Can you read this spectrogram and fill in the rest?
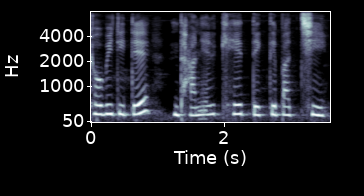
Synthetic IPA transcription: obit̪it̪e | dʱaneɾkʰet̪̚d̪ek̚t̪epatːɕʰi

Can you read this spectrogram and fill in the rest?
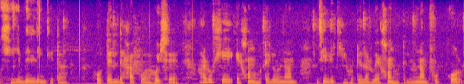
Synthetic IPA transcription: xejbildiŋkɛta | hotɛldɛxapʊwaɦojsɛ̰ | a̰ɹuxejɛkʰɔnɦotɛlɔɹnamzilikʰiɦotɛlaɹuɛ̰kʰɔnɦotɛlɔɹnamfʰut̚kɔ̰ɹ

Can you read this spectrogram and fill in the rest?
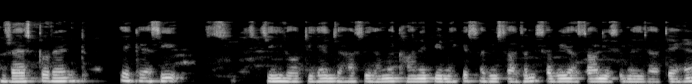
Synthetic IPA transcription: ɾɛːsʈoːɾɛ̃ɳʈ | eːkɛːsi | t͡ʃiːzɦoːt̪iɦɛd͡ʒɐɦãseɦɐmẽkʰaːnepiːnekesɐbʱisaːd̪ʱənsɐbʱiaːsaːlisemɪld͡ʒaːt̪eɦɛ̃ː

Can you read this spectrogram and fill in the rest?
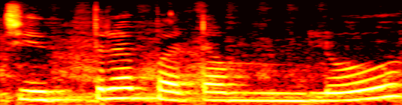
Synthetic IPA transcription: t͡ʃit̪ɾɐpɐʈɐmloː

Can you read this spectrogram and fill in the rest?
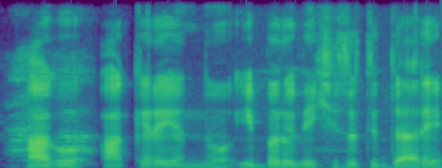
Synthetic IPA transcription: haːɡuaːkɛɾɛjɐnːuʔibːɐɾuʋeːkʂis̬ut̪ːid̪ːa̰ːɾʔe̞

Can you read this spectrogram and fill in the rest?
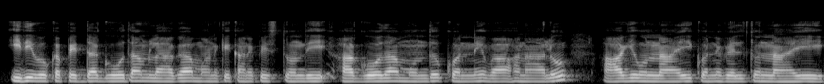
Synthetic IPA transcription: id̪iɔkɐpɛd̪ːɐɡɔːd̪ɐmlaːɡaːmɐnɐkikɐnipist̪und̪iaːɡɔːd̪ɐmːund̪uko̞nːiʋaːɦɐnaːlu | aːɡiunːaːjiko̞nːiʋe̞ɭt̪unːaːji

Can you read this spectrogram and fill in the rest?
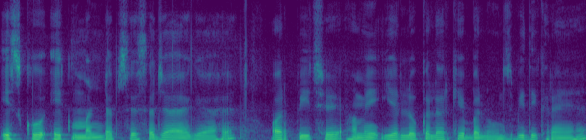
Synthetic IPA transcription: ɪskoʔeːkmɐ̃ɳɖəbsesɐd͡ʒaːjaɡɐjaɦɛ | ɔːɾpiːt͡ʃʰeɦɐmẽjɛlːokɐləɾkebɐlũːnzbʱid̪ɪkʰɾɐɦẽɦɛ̃ː

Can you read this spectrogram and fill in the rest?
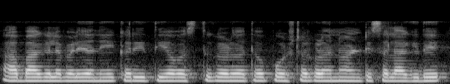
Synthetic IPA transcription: aːbaːɡilɐbɐɭɛjɐːneːkɐɾiːt̪ijɐʋɐst̪uɡɐɭuɐt̪ʰɐʋɐpo̞ːsʈɐɾɡɐɭɐnːuɐɳʈisɐlaːɡid̪e̞

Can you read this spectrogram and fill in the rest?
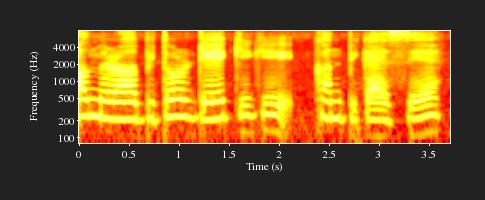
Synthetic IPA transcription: ɐlmeɾabʱit̪ɔɾɖekiki | kʰɐnpikajse

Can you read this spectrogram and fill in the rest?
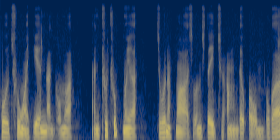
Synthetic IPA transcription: ɔlt͡sʰuŋahiənɐnʔɔma | ʔɐ̰ntʰutʰup̚mɔja | zɔnammaːazɔnstejtʔaŋdɛwʔaʔɔmbɔka

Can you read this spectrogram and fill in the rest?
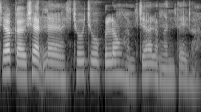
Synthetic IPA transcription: t͡ʃakawsat̪̚nat͡ʃʰot͡ʃʰopəlɔŋɦɐmt͡ʃalaŋant̪ajɡa

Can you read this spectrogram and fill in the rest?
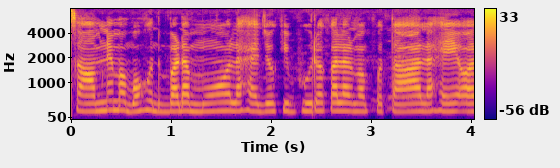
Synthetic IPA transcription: saːmnemẽbəɦʊt̪bɐɽamɔːlɦɛd͡ʒoːkibʱuɾakələɾmẽpot̪aːlɦɛɔː

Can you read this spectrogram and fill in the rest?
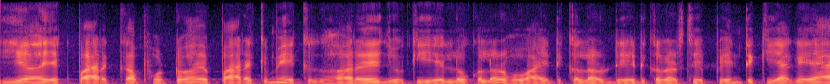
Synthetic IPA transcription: jəɦekpaɾkːapʰoʈoɦɛpaɾkmeːkɡʱəɾɦɛd͡ʒokielokələɾɦwaɪʈkələɾɖeɖkələɾsepẽɳʈkijaɡəjaɦɛ

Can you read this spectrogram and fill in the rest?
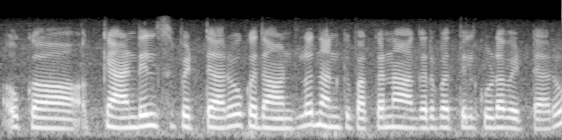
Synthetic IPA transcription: ɔ̰kɐkaːɳɖilspɛʈːaːɾuɔkɐd̪aːɳʈlo̞ːd̪aːnikipɐkːɐnɐːɡɐɾɐbɐt̪ːilukuːɽaːʋɛʈːaːɾu

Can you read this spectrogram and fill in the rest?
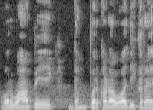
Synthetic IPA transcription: ɔːɾʋɐɦãpeeːk | d̪ɐ̃mpəɾkʰɐɽaɦuad̪ɪkʰɾaɦe

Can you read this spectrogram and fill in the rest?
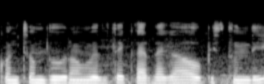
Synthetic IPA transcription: koɲt͡ʃemd̪uːɾɐmʋelt̪e̞ːkɐrːɐɡaːoːpist̪und̪i

